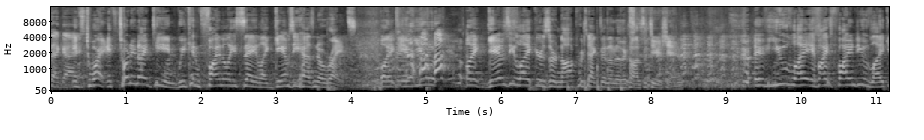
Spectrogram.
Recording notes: Live in Renton. Join a lively crowd in Renton.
